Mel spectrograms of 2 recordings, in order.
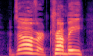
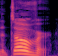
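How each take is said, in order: First: Much louder, higher gloating shout of over, Trumpy; mock Plinkett yell. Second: Mock Plinkett. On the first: Host as gloating Plinkett yelling at a Trump supporter, loud mock shout. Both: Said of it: "attempt at a Mister Plinkett voice".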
